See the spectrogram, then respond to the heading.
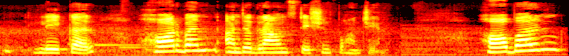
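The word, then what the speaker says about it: Holborn: हॉबर्न को वे हमेशा हॉलबॉर्न ही कहते हैं। उसके स्पेलिंग ही ऐसे हैं। अंग्रेजी के साइलेंट लेटर हमेशा ही उनको परेशान करते थे।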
